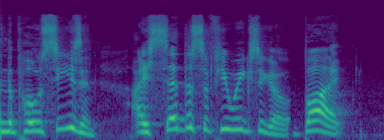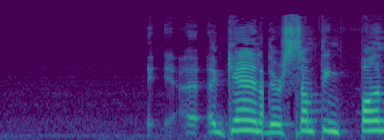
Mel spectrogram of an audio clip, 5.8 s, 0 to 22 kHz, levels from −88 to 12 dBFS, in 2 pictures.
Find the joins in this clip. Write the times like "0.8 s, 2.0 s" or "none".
2.2 s, 4.8 s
